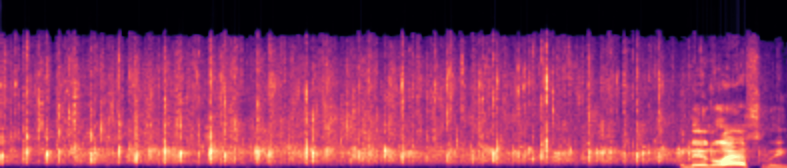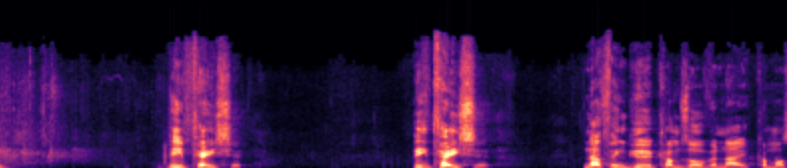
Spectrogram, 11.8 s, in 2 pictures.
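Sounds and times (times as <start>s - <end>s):
audience clapping: 0.0s - 6.7s
speech: 5.1s - 6.1s, 7.1s - 7.8s, 9.0s - 9.7s, 10.3s - 11.8s.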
